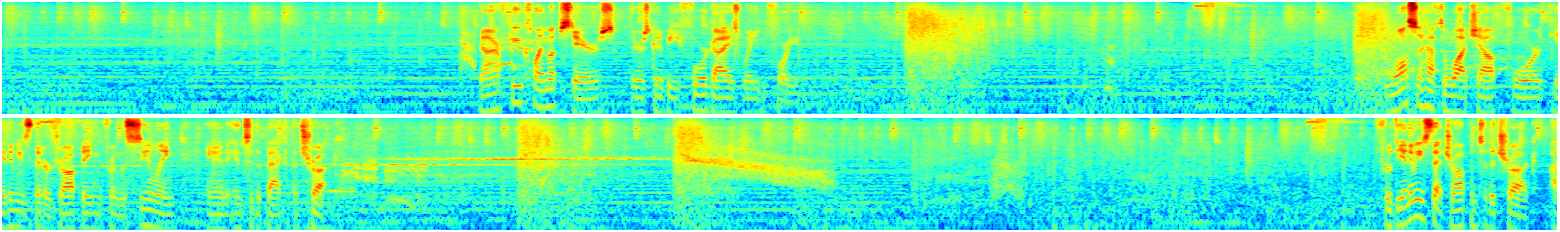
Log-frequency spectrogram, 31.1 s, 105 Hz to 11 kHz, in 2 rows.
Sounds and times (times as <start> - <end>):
Music: 0.0 - 31.1
Speech: 4.7 - 8.1, 13.8 - 19.1, 29.3 - 31.1.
